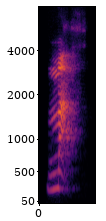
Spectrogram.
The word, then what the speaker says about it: math: So the word right here is rightly pronounced math. Math.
